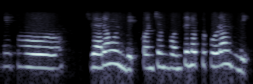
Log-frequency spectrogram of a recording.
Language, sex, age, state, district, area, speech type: Telugu, female, 30-45, Telangana, Khammam, urban, conversation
